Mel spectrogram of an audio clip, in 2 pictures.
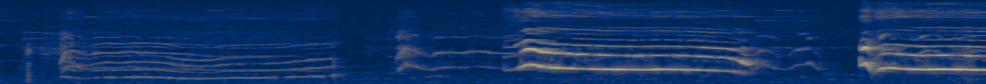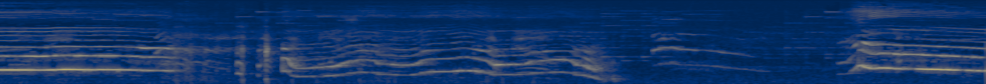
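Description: Welsh terrier howling along with another dog's howls played from a phone: a series of long, drawn-out howls, the loudest about five and nine seconds in, with quieter wavering howls between and another starting near the end.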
